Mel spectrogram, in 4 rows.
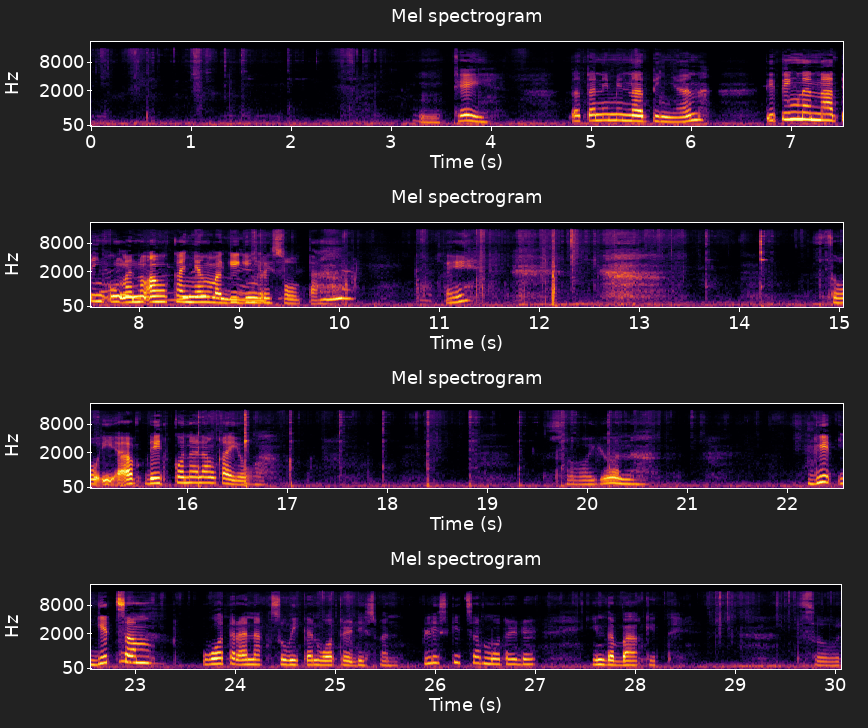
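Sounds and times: low background hum: 0:00.0 - 0:30.0
finger crunching dry soil: 0:28.2 - 0:30.0.

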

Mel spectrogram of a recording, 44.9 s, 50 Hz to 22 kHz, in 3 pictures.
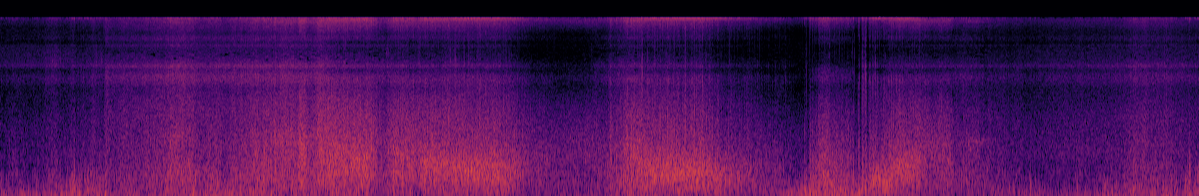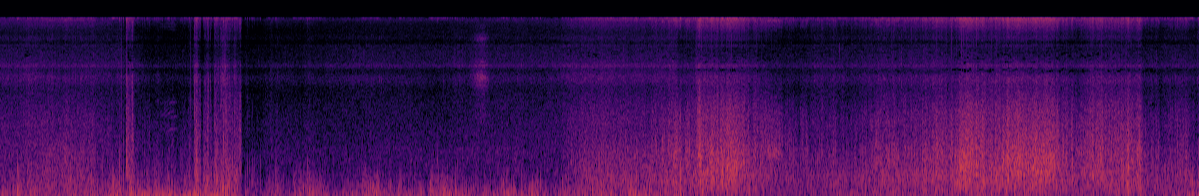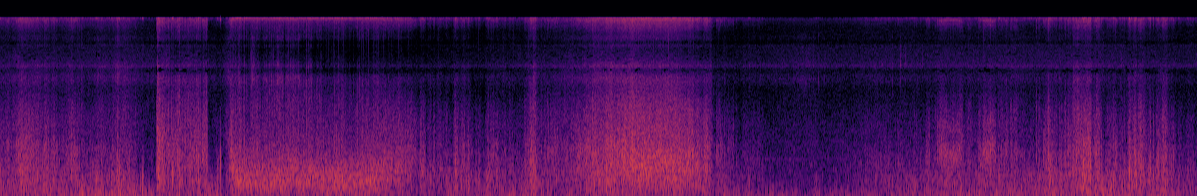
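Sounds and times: wind rushing over microphone: 0:00.0 - 0:44.9.

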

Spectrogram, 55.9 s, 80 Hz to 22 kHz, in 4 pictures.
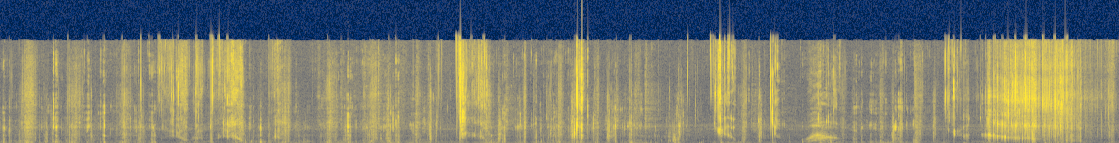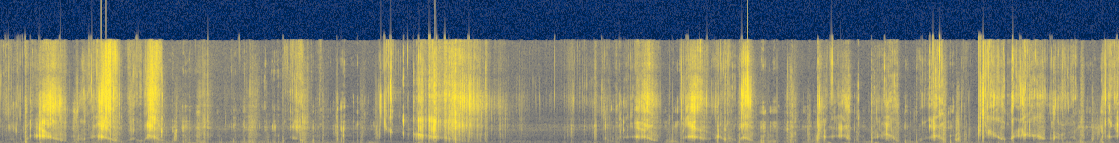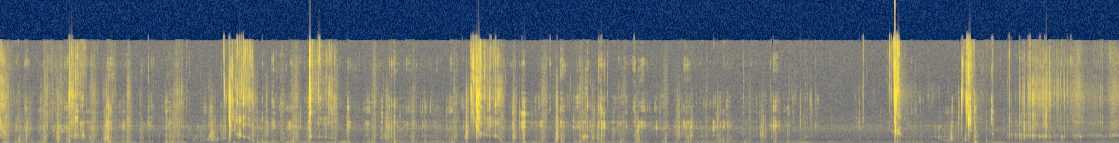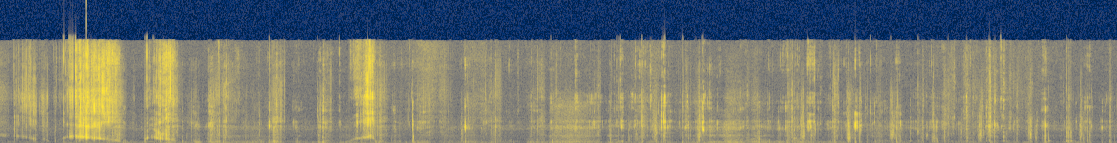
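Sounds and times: crunchy biting and chewing: 0:00.0 - 0:38.2, 0:38.8 - 0:55.9.

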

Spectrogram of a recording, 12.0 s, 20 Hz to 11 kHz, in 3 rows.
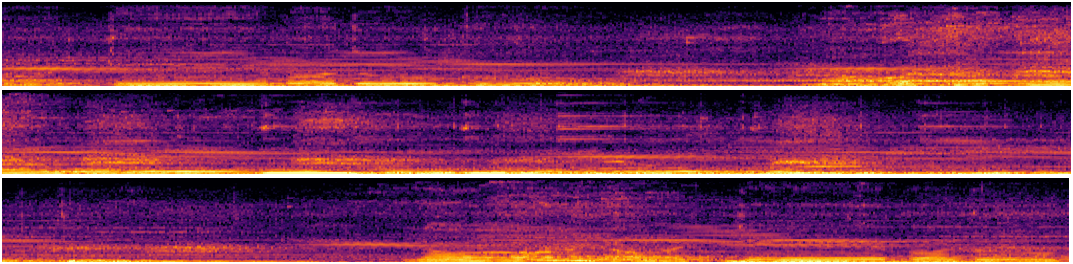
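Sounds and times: person singing devotional song: 0:00.0 - 0:08.7, 0:09.5 - 0:12.0
steady drone: 0:00.0 - 0:12.0.

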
